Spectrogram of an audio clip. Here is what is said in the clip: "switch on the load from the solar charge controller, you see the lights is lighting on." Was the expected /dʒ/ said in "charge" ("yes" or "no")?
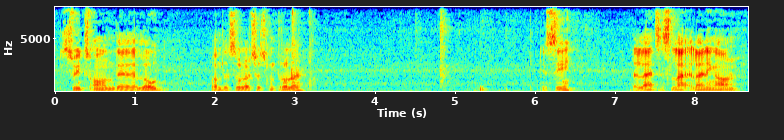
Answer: no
